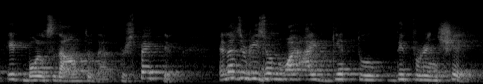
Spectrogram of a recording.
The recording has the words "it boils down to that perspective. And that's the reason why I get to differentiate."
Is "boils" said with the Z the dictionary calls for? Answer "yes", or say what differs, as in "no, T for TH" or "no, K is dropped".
no, S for Z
